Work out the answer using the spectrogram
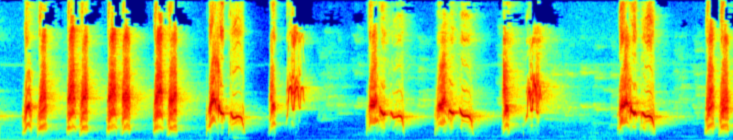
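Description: Long-tailed Shrike giving a harsh, scratchy chatter: quick bursts of rasping notes mixed with sharp down-slurred whistles, about two phrases a second. No other sounds.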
